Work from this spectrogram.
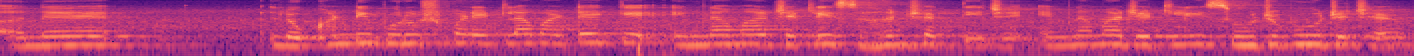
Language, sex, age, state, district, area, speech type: Gujarati, female, 18-30, Gujarat, Surat, urban, spontaneous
